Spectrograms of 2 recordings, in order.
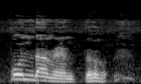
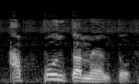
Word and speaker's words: appuntamento: পুন্দামেন্ত পুন্দামেন্ত বলি। আসলে এটা কিন্তু সঠিক উচ্চারণ না।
